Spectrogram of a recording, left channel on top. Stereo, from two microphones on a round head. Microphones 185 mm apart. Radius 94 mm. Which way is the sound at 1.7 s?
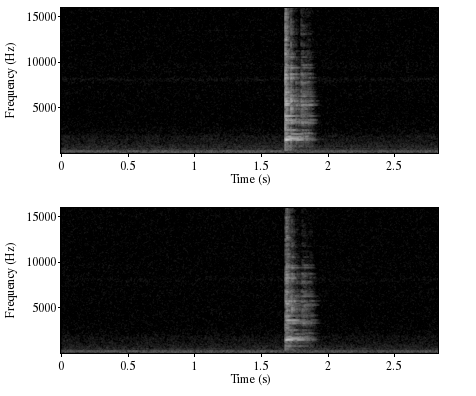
50° left (ahead or behind).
